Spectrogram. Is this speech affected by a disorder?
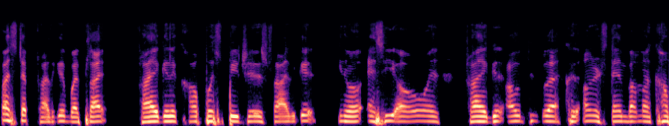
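Yes: cerebral palsy; from birth, poor hand use.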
